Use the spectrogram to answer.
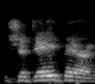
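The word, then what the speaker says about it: Jahdae Barron: Not a single mock, not a single mock from anybody ever had Jade Baron, and that's how it is pronounced, by the way. It's Jade. Jade Baron falling to the Broncos and the Broncos selecting him.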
